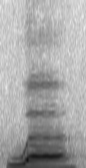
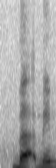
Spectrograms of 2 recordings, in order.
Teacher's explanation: waw ini bibir mencucu, ba, mim hanya mingkem saja. Bertemu antara dua bibir.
